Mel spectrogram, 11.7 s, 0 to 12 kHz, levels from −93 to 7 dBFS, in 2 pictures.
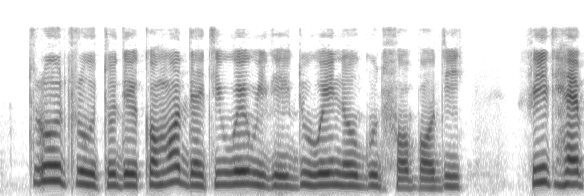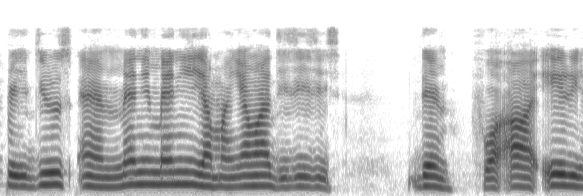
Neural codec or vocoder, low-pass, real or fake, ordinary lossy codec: codec, 16 kHz, 4 kbps, FreqCodec, larger model; 7.2 kHz; fake; none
